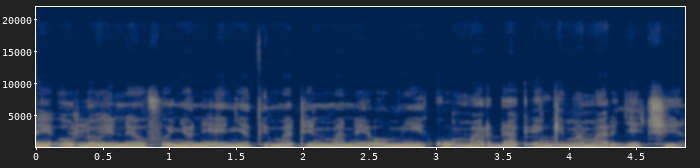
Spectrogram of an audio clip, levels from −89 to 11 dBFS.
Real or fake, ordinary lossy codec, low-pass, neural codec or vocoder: fake; none; 19.8 kHz; vocoder, 44.1 kHz, 128 mel bands, Pupu-Vocoder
